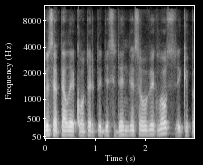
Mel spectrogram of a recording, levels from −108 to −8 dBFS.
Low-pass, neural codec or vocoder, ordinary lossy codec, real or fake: 10.8 kHz; codec, 24 kHz, 1.2 kbps, DualCodec; Opus, 24 kbps; fake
